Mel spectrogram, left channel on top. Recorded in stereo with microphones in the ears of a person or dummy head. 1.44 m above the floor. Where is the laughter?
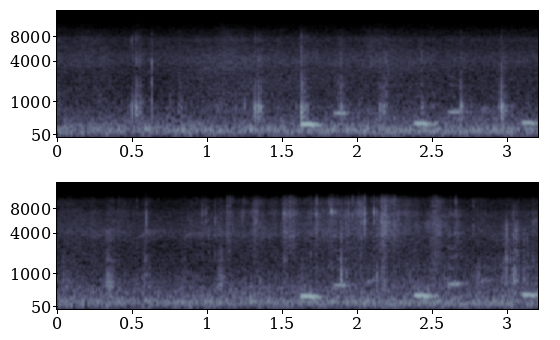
10° left (ahead or behind), 0.6 m; by 3.2 s 75° right (ahead or behind), 1.4 m.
